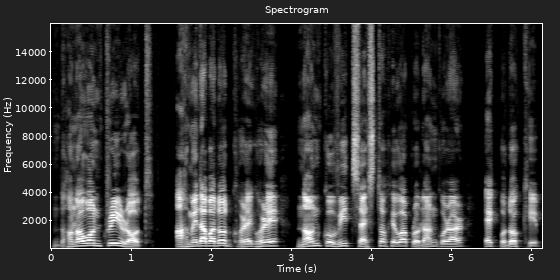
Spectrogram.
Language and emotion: Assamese, neutral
